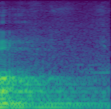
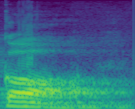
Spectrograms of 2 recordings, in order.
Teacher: तो इस क ख ग का जो उच्चारण स्थान होता है वो होता है कंठ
